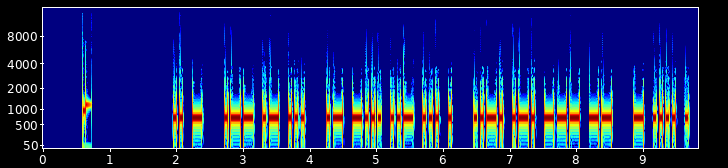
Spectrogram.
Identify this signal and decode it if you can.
Morse code, heard as a keyed tone, about 25 wpm, 700 Hz. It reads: IT WAS ABUSE FROM THE
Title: Sentences from Top 1300 Words 25wpm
